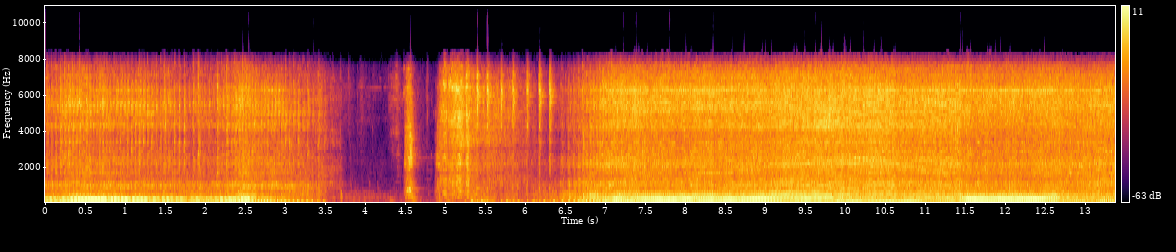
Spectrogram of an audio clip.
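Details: Yamaha Mio Fi 125 scooter that suddenly won't take throttle: idles evenly, then the note collapses and nearly dies when the throttle opens before recovering; caused by an intake manifold air leak.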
